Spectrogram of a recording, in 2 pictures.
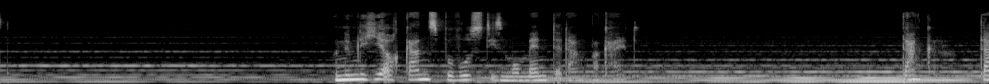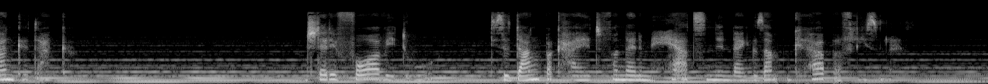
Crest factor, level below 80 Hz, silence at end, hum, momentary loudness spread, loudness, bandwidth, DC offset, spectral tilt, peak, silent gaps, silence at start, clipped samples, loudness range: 18 dB; -58 dBFS; 0 s; none; 16 LU; -20 LUFS; 12 kHz; under 0.1%; -5 dB/octave; -2 dBFS; none; 0 s; under 0.1%; 5 LU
